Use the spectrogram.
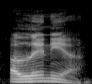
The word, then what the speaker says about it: Alinea: how how does that work yeah and uh elenia elenia Elena Elena Elena alinea yes sorry for my pronounce in Chicago they don't talk you can't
